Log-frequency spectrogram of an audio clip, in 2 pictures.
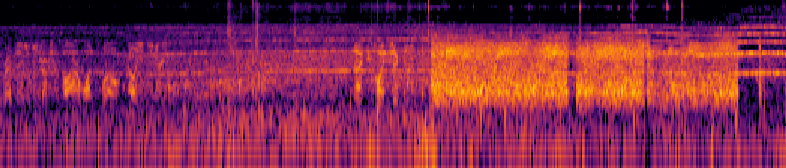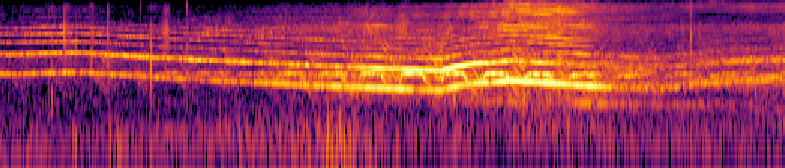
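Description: A fire truck siren wails, growing louder as the truck approaches and passes, then fading.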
